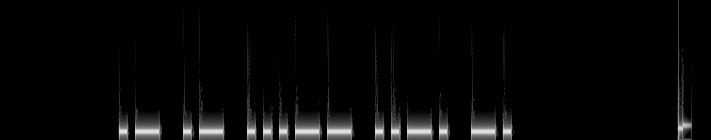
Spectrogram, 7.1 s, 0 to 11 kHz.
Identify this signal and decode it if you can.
Morse code, heard as a keyed tone, about 15 wpm, 700 Hz. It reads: AA3FN
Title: USA Call Signs - 5 Characters - 3x Character Spacing - 15wpm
